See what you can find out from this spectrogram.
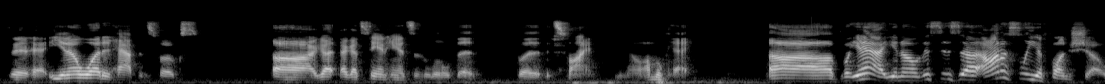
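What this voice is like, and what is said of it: Voice sounding damaged, not great. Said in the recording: “my voice sounds not that great, it's because I took a lariat to the throat a couple weeks ago. And I'm still recovering from it a little bit.”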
